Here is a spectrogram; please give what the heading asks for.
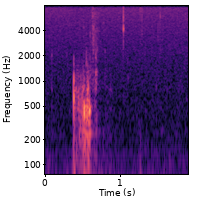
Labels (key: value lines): label: biophony, low growl
recorder: SoundTrap 300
